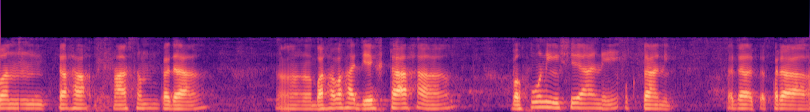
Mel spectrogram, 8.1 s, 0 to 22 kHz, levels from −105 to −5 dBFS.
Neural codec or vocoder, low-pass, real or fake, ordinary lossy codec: codec, 24 kHz, 3 kbps, HILCodec; 5.4 kHz; fake; none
